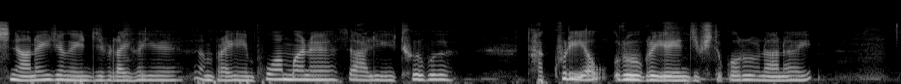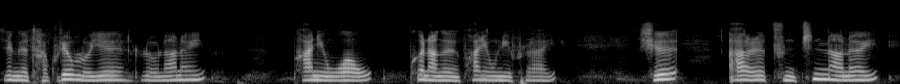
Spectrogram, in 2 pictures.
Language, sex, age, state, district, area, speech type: Bodo, female, 60+, Assam, Kokrajhar, rural, spontaneous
